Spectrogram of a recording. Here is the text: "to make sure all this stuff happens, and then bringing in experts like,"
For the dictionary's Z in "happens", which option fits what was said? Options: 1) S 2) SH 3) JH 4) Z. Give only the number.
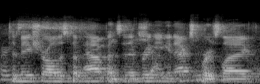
4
